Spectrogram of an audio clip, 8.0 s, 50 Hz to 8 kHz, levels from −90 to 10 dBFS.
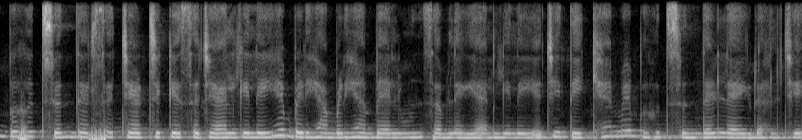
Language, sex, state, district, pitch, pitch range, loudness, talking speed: Maithili, female, Bihar, Purnia, 235 Hz, 225-245 Hz, -18 LUFS, 165 wpm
